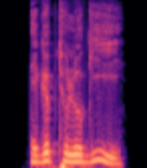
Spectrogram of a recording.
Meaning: Egyptology
- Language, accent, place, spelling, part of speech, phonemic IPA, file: German, Germany, Berlin, Ägyptologie, noun, /ɛˌɡʏptoloˈɡiː/, De-Ägyptologie.ogg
